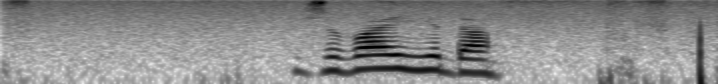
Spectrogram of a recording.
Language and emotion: Russian, neutral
